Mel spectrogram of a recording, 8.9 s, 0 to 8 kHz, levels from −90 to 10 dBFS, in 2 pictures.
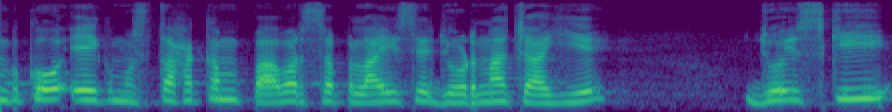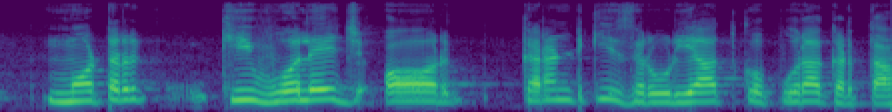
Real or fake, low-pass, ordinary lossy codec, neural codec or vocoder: real; 7.2 kHz; none; none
